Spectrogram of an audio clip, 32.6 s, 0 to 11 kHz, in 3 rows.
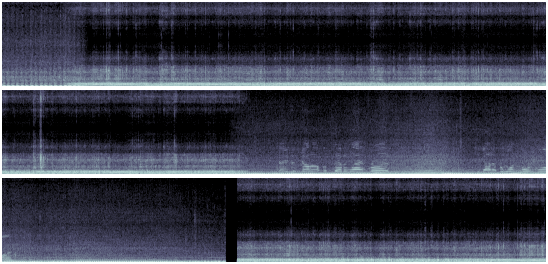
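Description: Polaris XP 1000 side-by-side engine and CVT running at varying rpm under way, pitch rising and falling, heard from inside the cab. The sound changes abruptly about a second and a half in and again about halfway through, and drops out for a moment near the end.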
